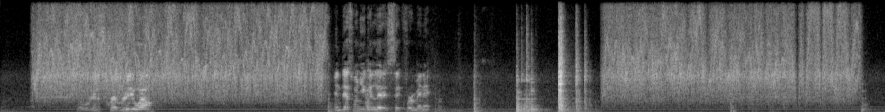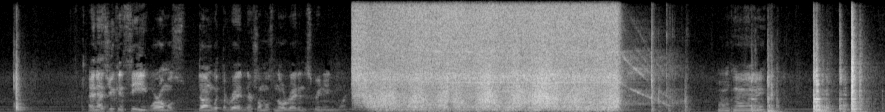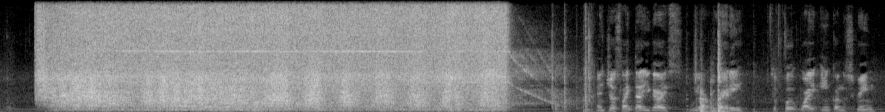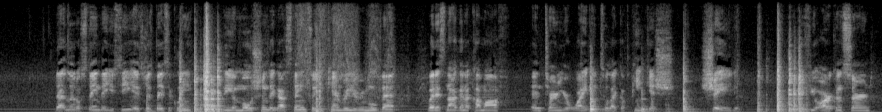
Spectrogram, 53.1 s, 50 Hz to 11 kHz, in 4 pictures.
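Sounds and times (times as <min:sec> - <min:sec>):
water jet spray hissing: 0:00.5 - 0:04.9, 0:09.0 - 0:12.9, 0:18.6 - 0:22.7, 0:27.1 - 0:34.4
brush scrubbing mesh: 0:09.1 - 0:13.0.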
